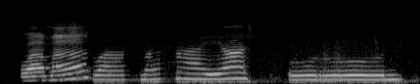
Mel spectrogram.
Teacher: Minimal yang paling pas itu 4 harokat. Lebih boleh ya.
